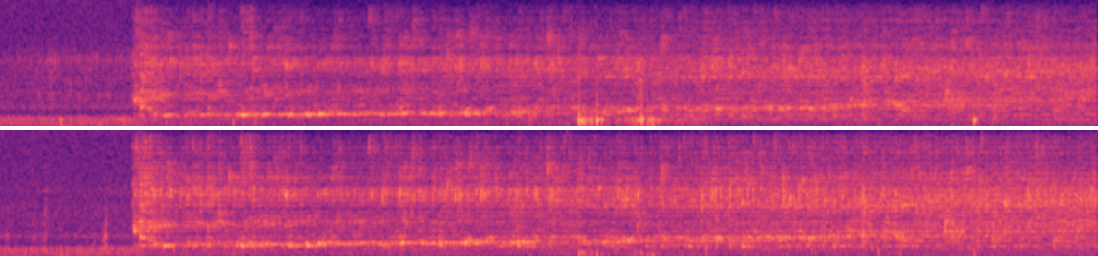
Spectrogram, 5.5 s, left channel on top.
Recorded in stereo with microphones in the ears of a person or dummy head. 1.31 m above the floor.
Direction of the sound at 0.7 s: 20° right (ahead or behind).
